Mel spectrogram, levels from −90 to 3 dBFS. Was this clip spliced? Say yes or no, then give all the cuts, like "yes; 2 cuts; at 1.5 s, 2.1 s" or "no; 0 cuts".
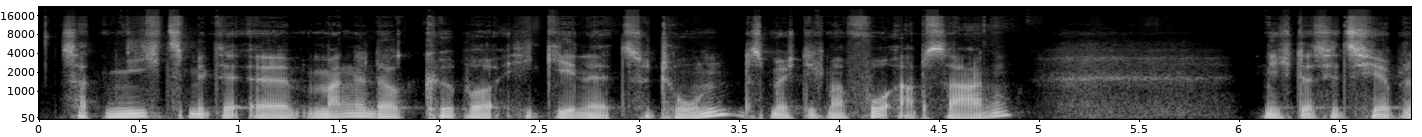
yes; 1 cut; at 3.9 s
